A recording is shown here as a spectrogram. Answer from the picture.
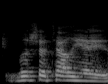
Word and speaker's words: Le Chatelier: Le Chatelier is fine. Yeah. I said American. Le No, you said it Chatelier. beautifully. You would normally not pronounce the R.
